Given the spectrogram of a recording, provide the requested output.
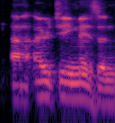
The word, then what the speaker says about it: OGMizen: I am here with OGMizen, and did I pronounce that correctly? OGMizen, but it's fine.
